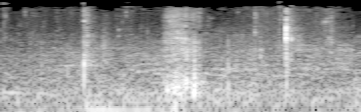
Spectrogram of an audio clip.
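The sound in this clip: Someone chews and bites into a chicken meal, giving a few soft, brief crunching and munching sounds that stay faint throughout.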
